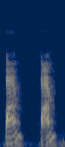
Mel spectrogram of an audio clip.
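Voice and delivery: "tam" swept sharply upward in pitch; rising tone. Shown as a demonstration. Teacher demonstrating Vietnamese eight, "tam" with rising tone. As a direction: send the voice up through "tam". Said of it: "goes up".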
